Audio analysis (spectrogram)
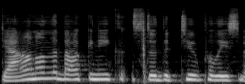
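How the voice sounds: Natural voice for reading aloud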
